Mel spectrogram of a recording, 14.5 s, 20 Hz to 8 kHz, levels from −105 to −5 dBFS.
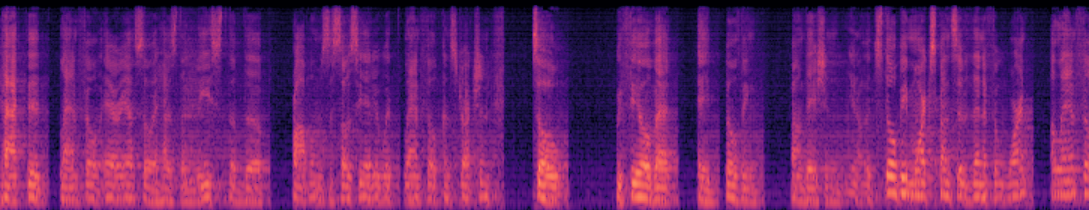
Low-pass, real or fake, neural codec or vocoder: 7.2 kHz; fake; vocoder, 24 kHz, 100 mel bands, Vocos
